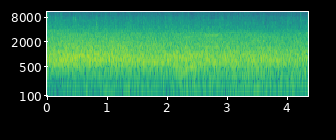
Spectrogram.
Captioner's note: cheering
